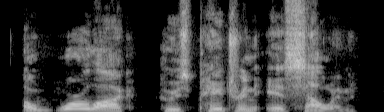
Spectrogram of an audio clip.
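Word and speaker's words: Samhain: warlock whose Patron is salwin Sam Hayne if you uh pronounce it with an American town and uh the the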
